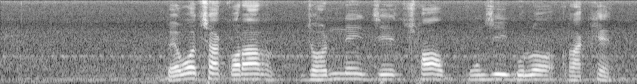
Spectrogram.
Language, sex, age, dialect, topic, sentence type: Bengali, male, 18-24, Jharkhandi, banking, statement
